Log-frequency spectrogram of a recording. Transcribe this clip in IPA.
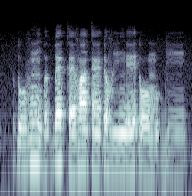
ɗ u˨ v ũ˦ ɡ͡b ə˨ ɡ͡b ɛ˦ k ɛ˨ v ã˦ t ɛ̃˨ ɗ ə˦˨ v iː˨ ŋ eː˨˦ ɗ oː˨ m u˧ ɡ͡b iː˧

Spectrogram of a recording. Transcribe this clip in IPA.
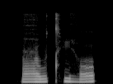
ʕ u tʰ i ɦ o

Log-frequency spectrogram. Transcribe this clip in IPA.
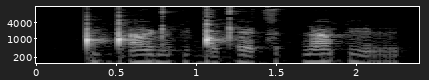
ǃ i ǃʼ ã ə̯ ɖ ə̃ k ɪ ɡ͡ǃ ə ʈʰ ɛ t͡s | ɳ ã k ɪ r

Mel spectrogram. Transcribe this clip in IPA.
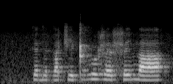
k ɛ ɡ ɛ ɡ a t͡ʃ i ʈ ɔ̤ ð o ʐ ɛ ʂ e n̪ a

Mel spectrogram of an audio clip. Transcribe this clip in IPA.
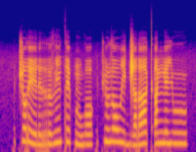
t͡ʃ ɔ˦ ɾ eː˨ ɾ ɪ˨ r ʊ˨ z ĩ˦ t e˦ p ũ˨ w ɔ˦ | t͡ʃ ũ˦ z ɔ˦ β i˨ d͡ʒ a˨ ɾ aː˦ kʼ a˦ ŋ e˦ j uː˦

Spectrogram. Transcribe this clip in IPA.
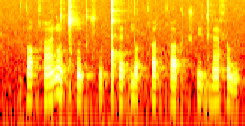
t̪ ɔ qʰ æ̃ ɠ ɔ̃ ǀʰ ũ k t͡sʰ u ǃʰ ɛ k j o ɡ qʰ u d qʰ o k t͡ʃʰ y ɡ ɦ æ̃ ħ u

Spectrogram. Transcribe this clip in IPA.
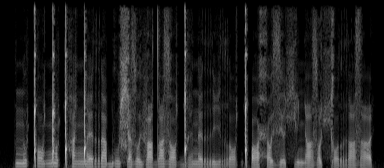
n u ǃ ɔ ŋ͡ǃ o ǃʰ a ŋ͡ǃ ɛ r a b u ɕ a z o vʲ ɒ dˤ ɛ z ɒ ɡ͡ǃ ɛ n ɛ r i r ɔ ǃʼ ɒ ħ ɔ zʲ ɒ ç i ɲ ɛ zˤ o ç ɔ r ɛ zˤ i

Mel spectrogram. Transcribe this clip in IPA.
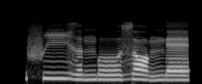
f iː˦ ɣ ə˧ ŋ oː˧ z ɔ˦˨ ŋ ɛ˧

